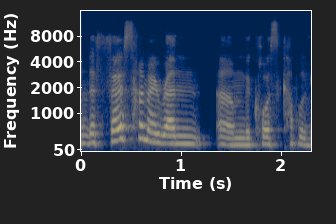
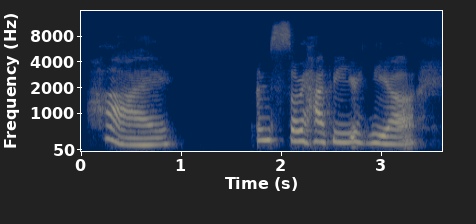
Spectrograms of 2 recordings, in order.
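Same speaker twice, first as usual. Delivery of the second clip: mock reassuring, soft, slow, very drawn out; 6 dB quieter than usual. Retelling a filmed greeting for the Nurturer type: imitating own reassuring tone. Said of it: "they need a little bit more of a reassuring kind of energy".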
